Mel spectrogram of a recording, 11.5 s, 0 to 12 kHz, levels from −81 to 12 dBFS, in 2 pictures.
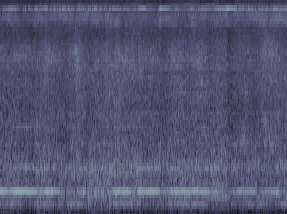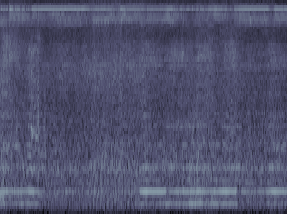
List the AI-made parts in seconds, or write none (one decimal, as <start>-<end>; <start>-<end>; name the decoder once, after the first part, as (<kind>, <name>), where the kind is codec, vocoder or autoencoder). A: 0.5-2.5 (codec, HILCodec); 4.7-6.3; 9.2-9.9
